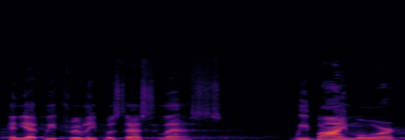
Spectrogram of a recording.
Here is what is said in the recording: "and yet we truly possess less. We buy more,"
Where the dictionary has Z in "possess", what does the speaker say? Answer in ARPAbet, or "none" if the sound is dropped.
Z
